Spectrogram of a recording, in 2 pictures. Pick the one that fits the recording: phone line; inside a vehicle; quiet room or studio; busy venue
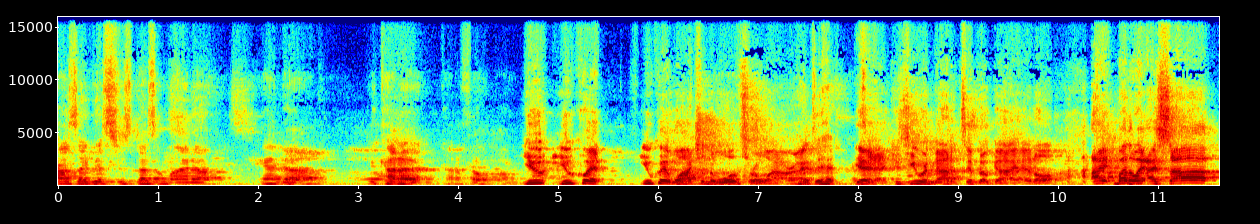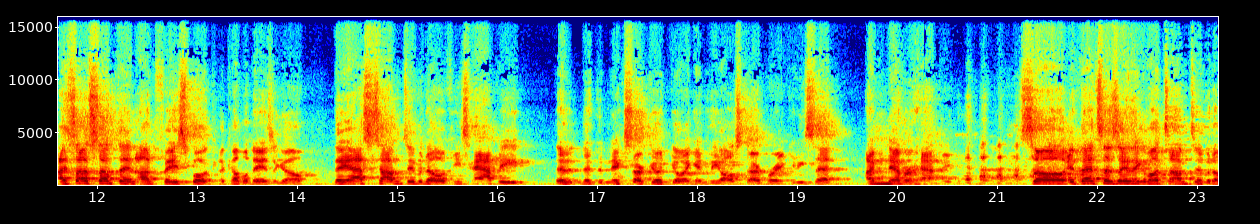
busy venue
